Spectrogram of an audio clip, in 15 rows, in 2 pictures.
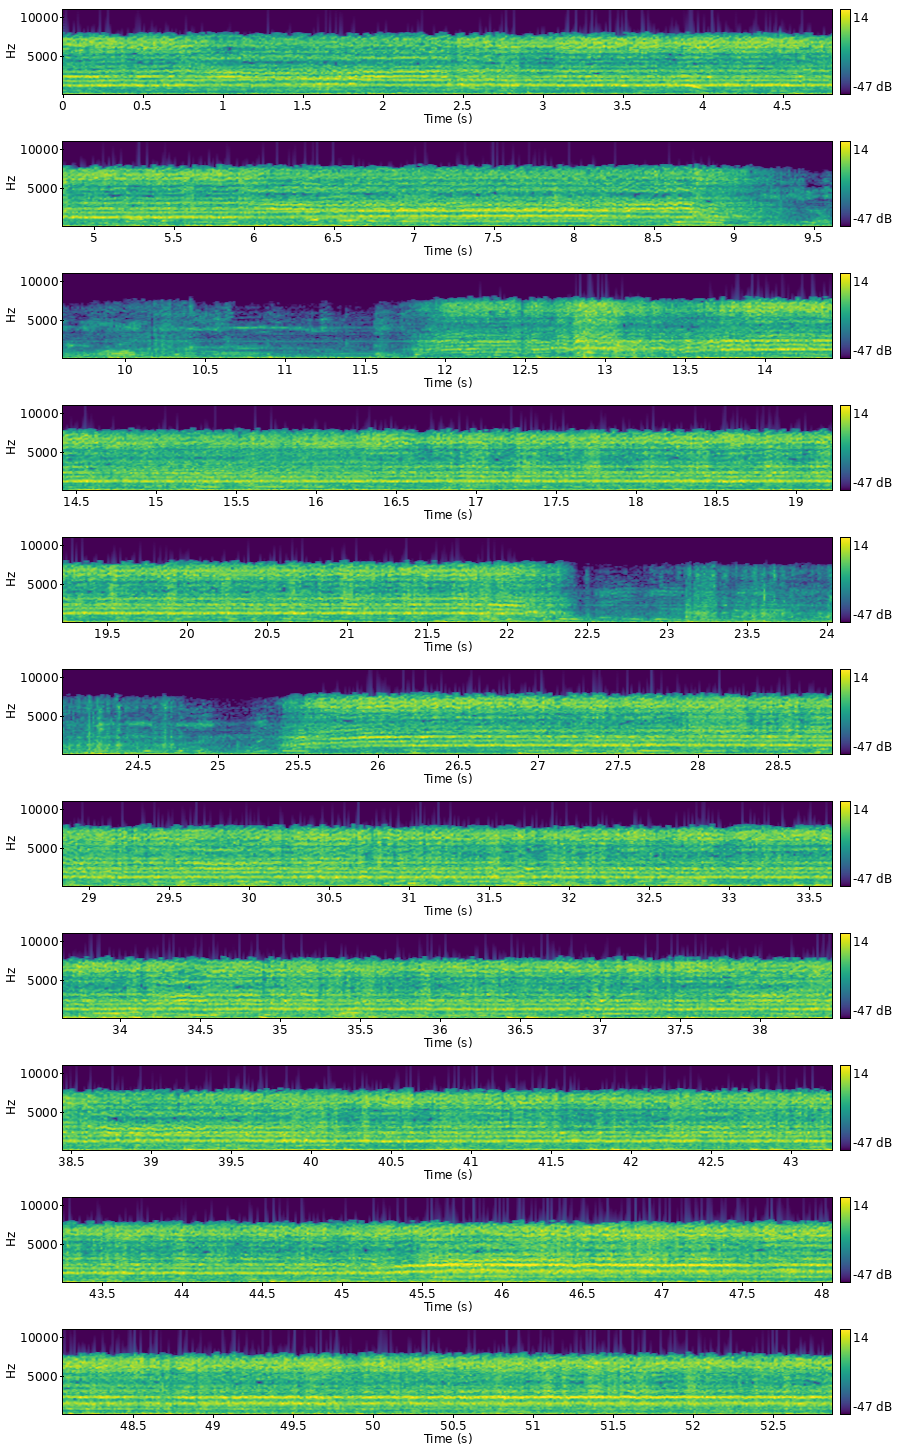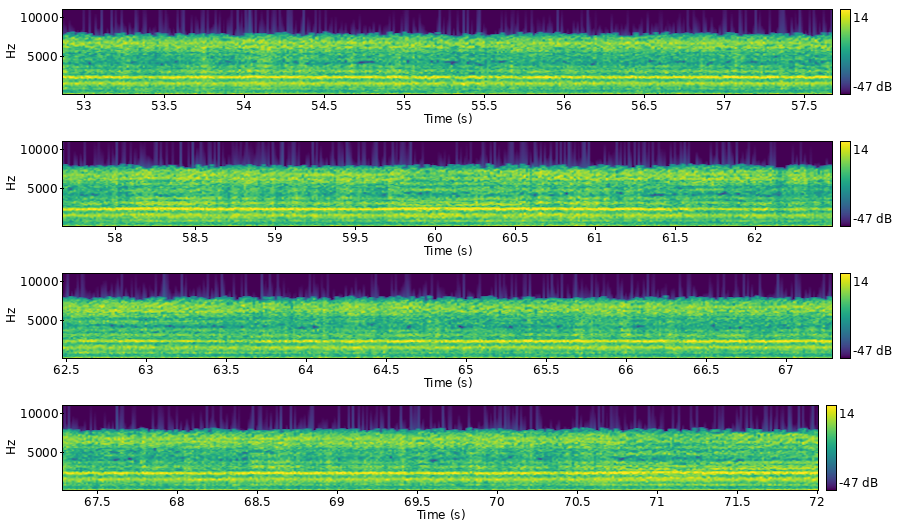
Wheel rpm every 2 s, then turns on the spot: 160, 160, 160, 160, 60, 20, 130, 160, 160, 160, 160, 30, 50, 160, 160, 160, 160, 160, 160, 160, 160, 160, 170, 200, 200, 200, 200, 200, 200, 200, 200, 200, 200, 200, 200, 200.
8-10 22-24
